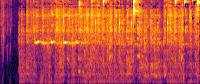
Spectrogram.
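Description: Table saw's bevel-tilt handwheel being cranked: a rapid, steady mechanical rattle from the adjustment gearing, with a brief high squeal about a second in.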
